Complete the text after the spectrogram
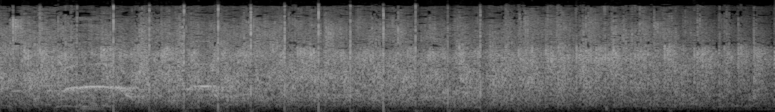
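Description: A crowd bursts into sustained applause, dense overlapping clapping at a steady loud level throughout, with a brief whistle or two cutting through early on.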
